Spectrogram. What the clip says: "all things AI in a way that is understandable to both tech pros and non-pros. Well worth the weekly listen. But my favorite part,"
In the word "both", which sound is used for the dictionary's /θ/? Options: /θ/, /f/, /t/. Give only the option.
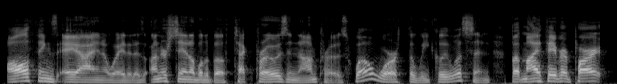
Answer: /θ/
